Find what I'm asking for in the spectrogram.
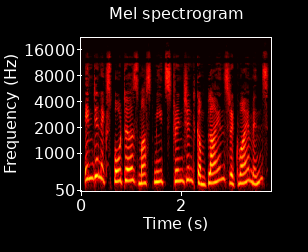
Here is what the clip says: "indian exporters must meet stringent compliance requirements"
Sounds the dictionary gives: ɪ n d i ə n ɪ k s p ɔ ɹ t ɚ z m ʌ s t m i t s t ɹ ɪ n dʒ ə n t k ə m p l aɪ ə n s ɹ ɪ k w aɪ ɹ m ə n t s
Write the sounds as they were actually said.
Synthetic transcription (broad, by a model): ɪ n d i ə n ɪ k s p ɔ ɹ t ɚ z m ʌ s t m i t s t ɹ ɪ n dʒ ə n t k ə m p l aɪ ə n s ɹ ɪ k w aɪ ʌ m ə n t s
